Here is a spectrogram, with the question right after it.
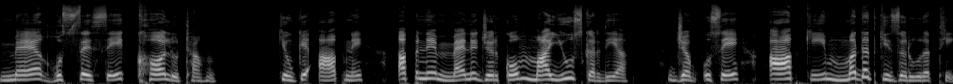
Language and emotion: Urdu, angry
